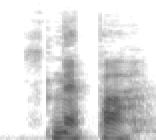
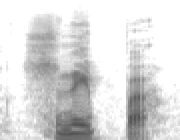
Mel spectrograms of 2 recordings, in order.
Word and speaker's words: ce n'est pas: Ce n'est pas. Ce n'est pas.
